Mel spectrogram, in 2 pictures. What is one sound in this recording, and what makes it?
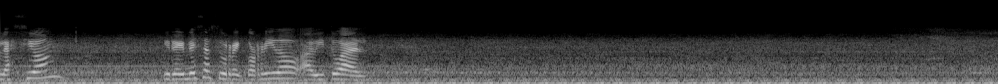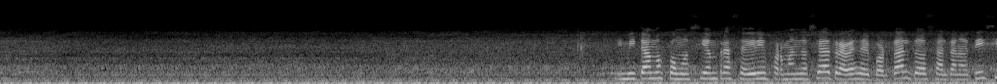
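A freight train rolls slowly past with a low, steady rumble.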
